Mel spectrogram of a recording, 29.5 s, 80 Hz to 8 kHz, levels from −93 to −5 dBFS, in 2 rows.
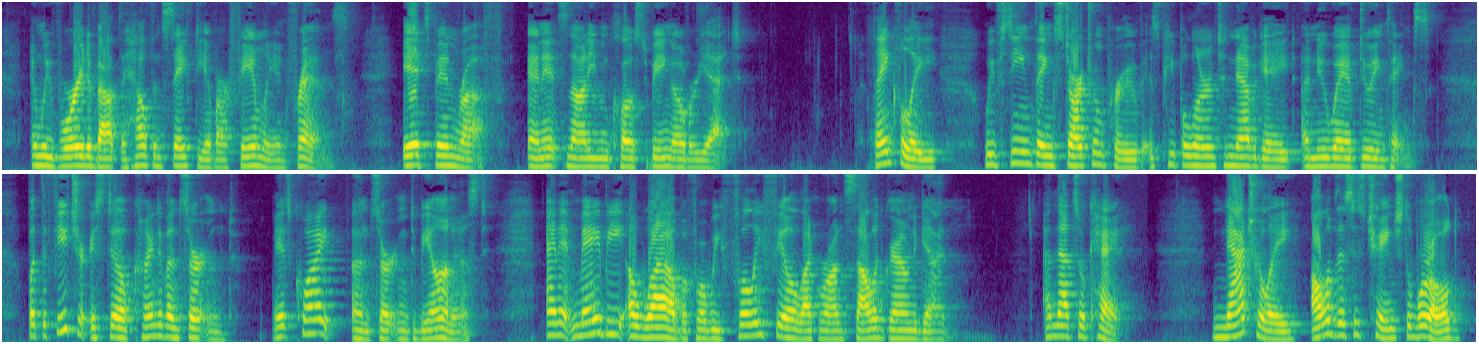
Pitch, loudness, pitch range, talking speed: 160 Hz, -13 LUFS, 145-180 Hz, 170 wpm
